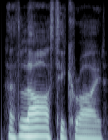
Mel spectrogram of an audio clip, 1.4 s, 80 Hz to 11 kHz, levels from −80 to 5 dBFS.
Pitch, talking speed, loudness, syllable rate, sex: 135 Hz, 175 wpm, -15 LUFS, 3.5 syllables/s, male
